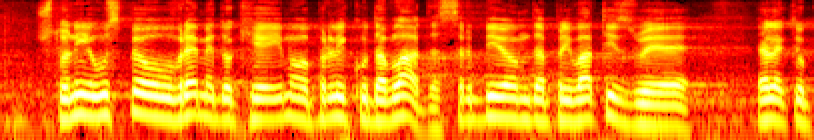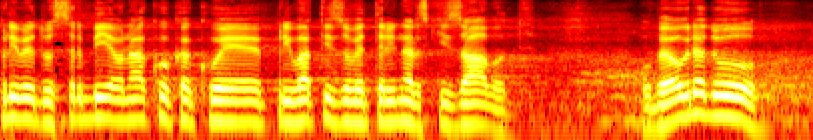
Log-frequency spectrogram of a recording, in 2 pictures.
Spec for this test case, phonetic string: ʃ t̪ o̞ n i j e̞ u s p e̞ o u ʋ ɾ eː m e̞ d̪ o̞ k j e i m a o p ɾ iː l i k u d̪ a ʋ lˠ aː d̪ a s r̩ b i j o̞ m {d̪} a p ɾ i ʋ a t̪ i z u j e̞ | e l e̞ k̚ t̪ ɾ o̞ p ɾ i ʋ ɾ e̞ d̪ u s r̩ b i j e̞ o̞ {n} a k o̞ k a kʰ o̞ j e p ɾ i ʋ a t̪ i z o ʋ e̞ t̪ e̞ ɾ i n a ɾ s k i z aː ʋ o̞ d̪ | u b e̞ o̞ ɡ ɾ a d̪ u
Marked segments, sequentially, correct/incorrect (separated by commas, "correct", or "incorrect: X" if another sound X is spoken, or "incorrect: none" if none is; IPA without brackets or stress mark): correct, correct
